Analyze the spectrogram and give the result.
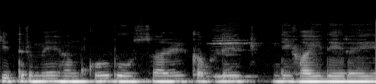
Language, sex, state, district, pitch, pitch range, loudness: Hindi, male, Uttar Pradesh, Shamli, 130 Hz, 130-135 Hz, -12 LUFS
